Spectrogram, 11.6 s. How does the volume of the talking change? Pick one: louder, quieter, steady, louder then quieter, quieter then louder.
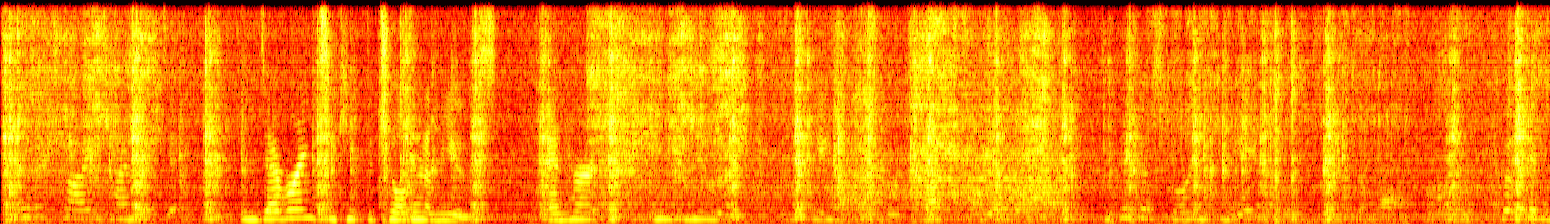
quieter.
